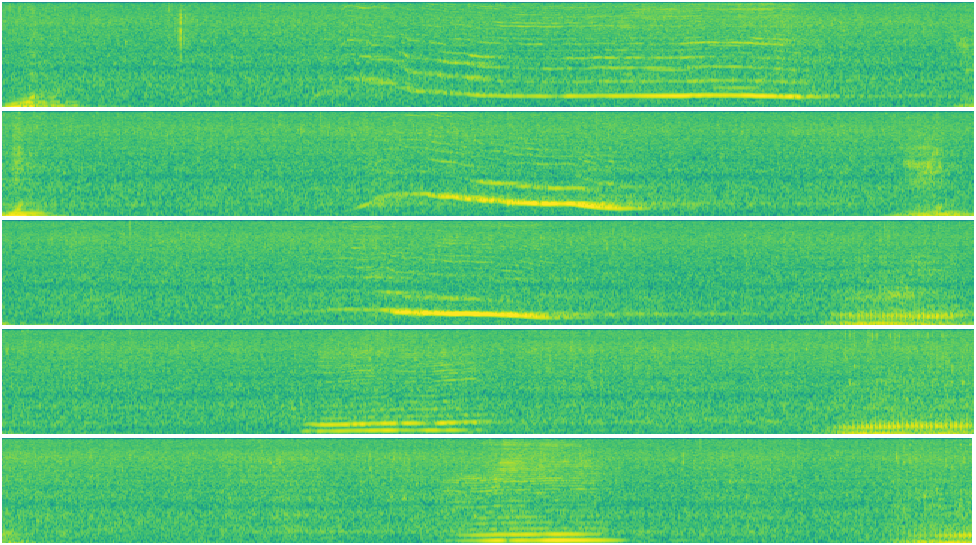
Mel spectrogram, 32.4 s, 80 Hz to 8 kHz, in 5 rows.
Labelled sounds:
2.3	5.3	humpback whale, 0.78 to 6.9 kHz
9.1	10.4	humpback whale, 0.78 to 7.2 kHz
15.5	16.2	humpback whale, 0.78 to 2.5 kHz
22.3	22.6	humpback whale, 1.8 to 3.1 kHz
29.2	29.9	humpback whale, 2.2 to 6.6 kHz

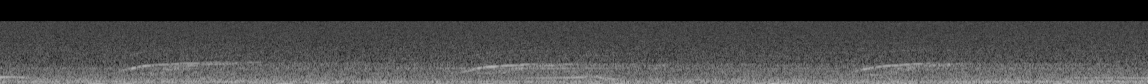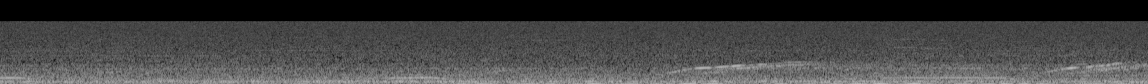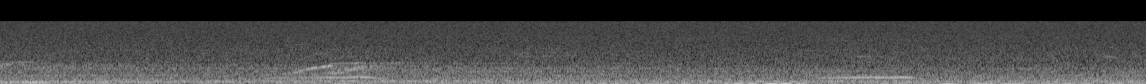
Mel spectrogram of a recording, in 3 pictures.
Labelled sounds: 1.3	2.4	humpback whale, 0.80 to 1.1 kHz
4.8	5.4	humpback whale, 0.80 to 0.99 kHz
8.7	9.5	humpback whale, 0.80 to 1.1 kHz
18.4	19.6	humpback whale, 0.80 to 1.1 kHz
20.4	20.7	humpback whale, 2.1 to 2.2 kHz
22.3	23.3	humpback whale, 0.80 to 1.2 kHz
26.1	26.6	humpback whale, 0.80 to 1.1 kHz

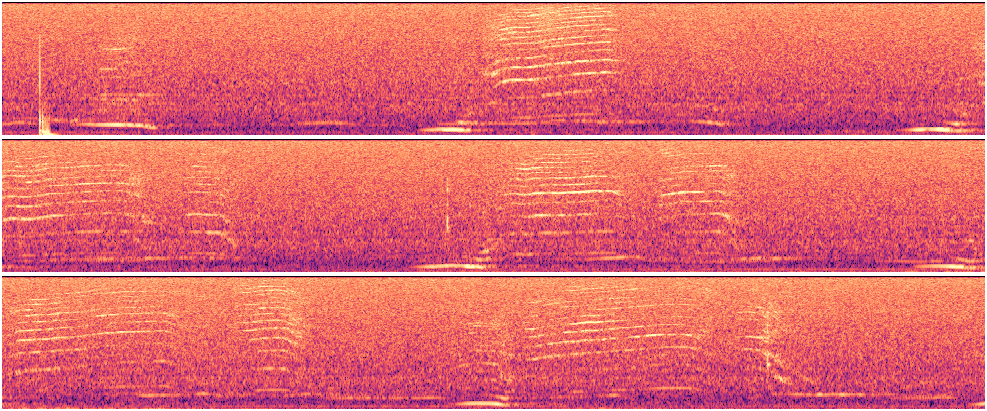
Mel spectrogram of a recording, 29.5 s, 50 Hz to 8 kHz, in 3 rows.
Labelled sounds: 1.0	1.3	humpback whale, 2.6 to 2.8 kHz
4.8	6.2	humpback whale, 0.96 to 7.0 kHz
9.8	11.1	humpback whale, 0.93 to 4.5 kHz
11.7	12.2	humpback whale, 0.80 to 1.5 kHz
14.8	17.8	humpback whale, 1.2 to 5.8 kHz
19.8	21.3	humpback whale, 1.4 to 5.7 kHz
22.0	22.6	humpback whale, 1.6 to 6.3 kHz
24.3	26.6	humpback whale, 1.2 to 6.1 kHz
27.0	27.5	humpback whale, 0.96 to 2.0 kHz

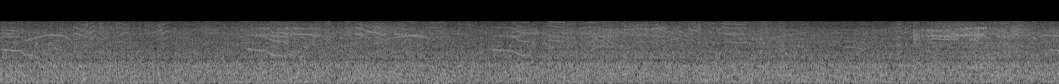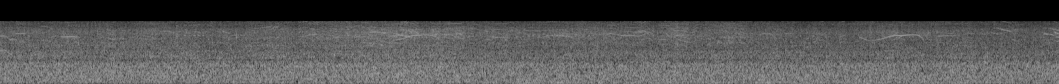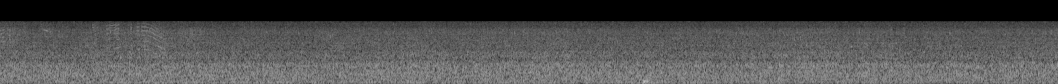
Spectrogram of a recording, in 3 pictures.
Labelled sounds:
0.0	0.7	Pacific white-sided dolphin, 1.6 to 4.0 kHz
1.2	1.4	Pacific white-sided dolphin, 5.4 to 5.7 kHz
2.5	3.2	Pacific white-sided dolphin, 1.4 to 8.0 kHz
3.9	5.5	Pacific white-sided dolphin, 1.4 to 5.8 kHz
5.9	6.6	Pacific white-sided dolphin, 3.6 to 7.9 kHz
7.2	7.5	Pacific white-sided dolphin, 2.7 to 7.4 kHz
8.4	8.7	Pacific white-sided dolphin, 1.8 to 2.2 kHz
9.2	9.9	Pacific white-sided dolphin, 3.5 to 5.8 kHz
10.4	10.7	Pacific white-sided dolphin, 1.8 to 3.9 kHz
12.4	12.8	Pacific white-sided dolphin, 3.8 to 6.5 kHz
14.5	15.3	Pacific white-sided dolphin, 3.5 to 7.1 kHz
15.8	17.0	Pacific white-sided dolphin, 3.5 to 5.0 kHz
19.2	20.2	Pacific white-sided dolphin, 3.0 to 4.1 kHz

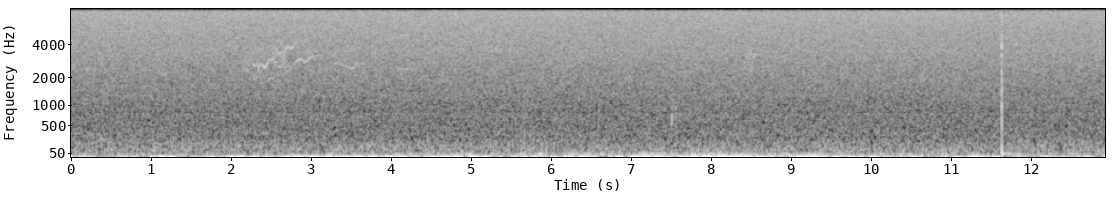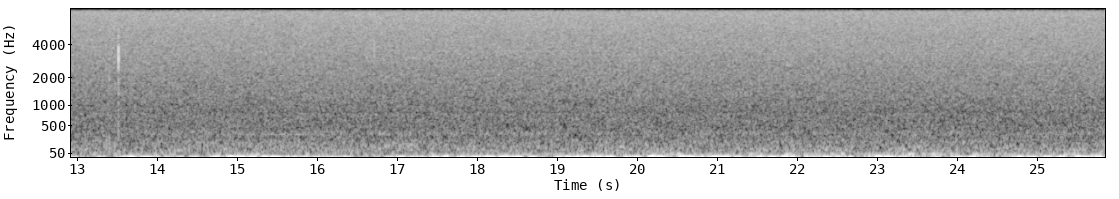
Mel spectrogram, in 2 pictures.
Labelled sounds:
2.8	3.1	killer whale, offshore, 2.7 to 3.3 kHz

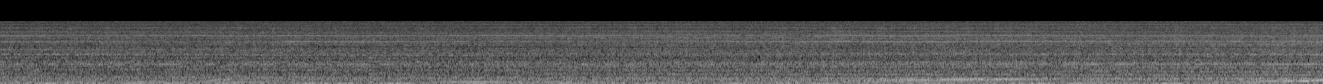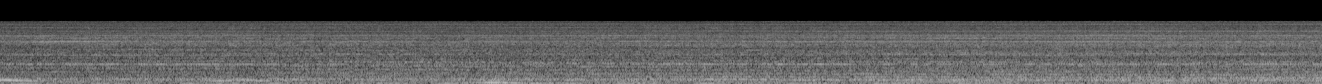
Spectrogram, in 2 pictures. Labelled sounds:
8.9	9.2	vessel noise, 3.7 to 3.8 kHz
13.1	13.5	humpback whale, 0.19 to 0.26 kHz
13.5	13.9	vessel noise, 2.8 to 2.9 kHz

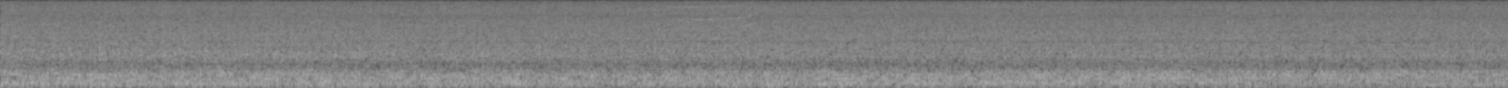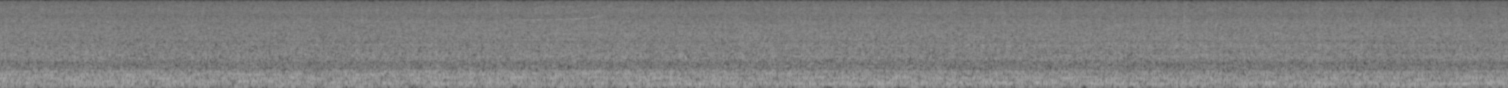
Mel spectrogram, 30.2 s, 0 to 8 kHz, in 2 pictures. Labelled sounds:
6.7	7.0	killer whale, southern resident, 6.2 to 6.4 kHz

